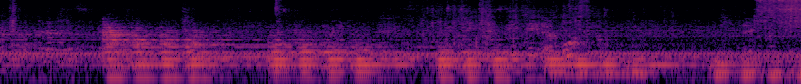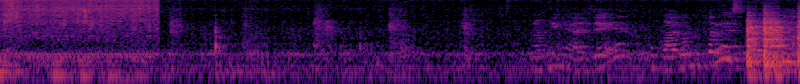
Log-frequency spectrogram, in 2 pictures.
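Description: Background music for the first five seconds or so. Then a kitchen tap runs into a stainless steel sink for about a second and a half as hands are rinsed, and is shut off suddenly. A short loud burst comes near the end.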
